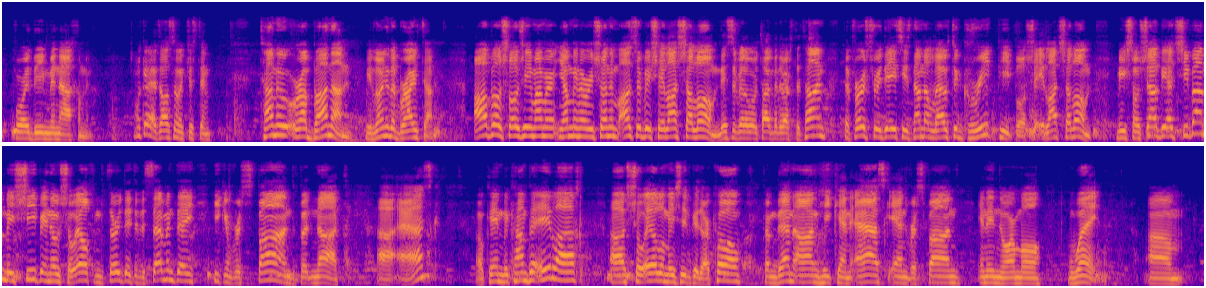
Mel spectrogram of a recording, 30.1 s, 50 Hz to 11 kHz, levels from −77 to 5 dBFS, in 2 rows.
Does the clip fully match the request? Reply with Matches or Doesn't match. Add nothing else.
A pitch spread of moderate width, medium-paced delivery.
Doesn't match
